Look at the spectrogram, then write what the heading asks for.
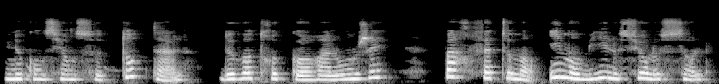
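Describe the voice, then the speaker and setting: Slow, soft-edged woman guiding relaxation. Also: a little high, husky. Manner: calm, soothing, instructional, with measured phrases. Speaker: yoga nidra teacher. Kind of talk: guided relaxation meditation.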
